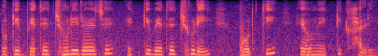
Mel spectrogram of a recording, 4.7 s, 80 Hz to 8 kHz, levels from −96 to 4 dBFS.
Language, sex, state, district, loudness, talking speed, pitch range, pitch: Bengali, male, West Bengal, Jalpaiguri, -20 LUFS, 140 wpm, 160-195 Hz, 180 Hz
